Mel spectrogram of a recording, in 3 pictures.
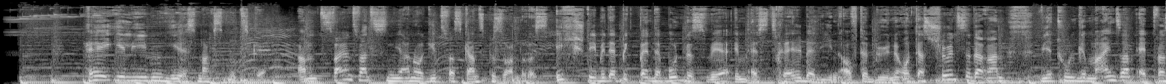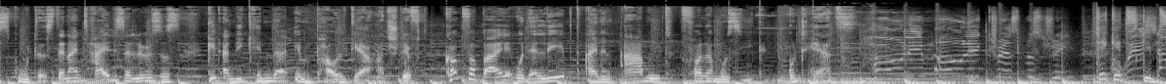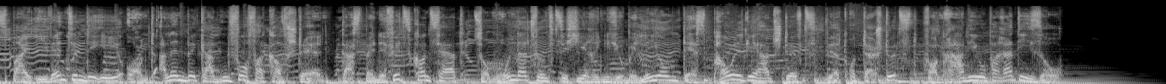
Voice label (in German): Spot; Paul Gerhart Stift; big band bundeswehr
